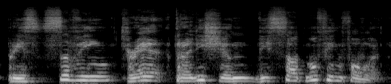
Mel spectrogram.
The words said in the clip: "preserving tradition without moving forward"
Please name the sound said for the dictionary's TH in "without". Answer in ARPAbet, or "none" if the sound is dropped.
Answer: S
